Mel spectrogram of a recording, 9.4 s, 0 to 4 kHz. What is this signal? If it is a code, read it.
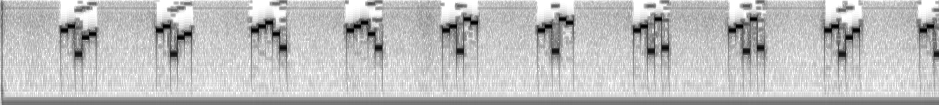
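Five-tone selective call (ZVEI), heard as quick runs of five tones, tones of about 70 ms. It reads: 89167 89167 89073 89073 89220 89220 89223 89223 89168
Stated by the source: ZVEI five-tone call 89022 received by SDR, logged by Feuerwehr Orlamünde.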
